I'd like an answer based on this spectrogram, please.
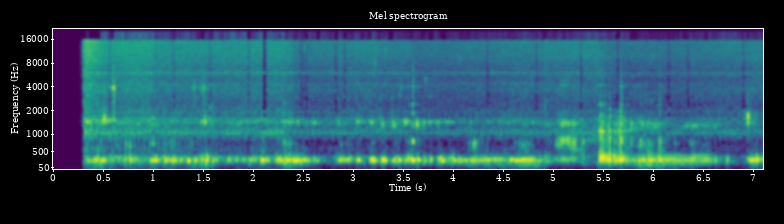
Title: *stomach growling* 💖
